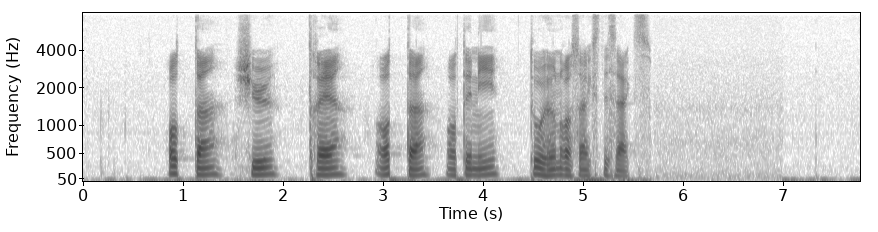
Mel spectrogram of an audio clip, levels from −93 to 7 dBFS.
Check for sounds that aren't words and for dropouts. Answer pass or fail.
pass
